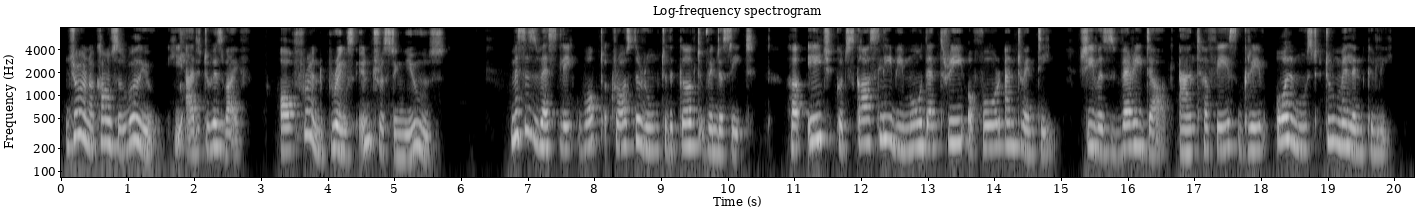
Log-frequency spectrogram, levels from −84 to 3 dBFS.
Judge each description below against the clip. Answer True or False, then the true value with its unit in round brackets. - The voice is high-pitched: True (205 Hz)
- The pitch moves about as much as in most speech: True (3.6 semitones)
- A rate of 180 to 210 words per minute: False (145 wpm)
